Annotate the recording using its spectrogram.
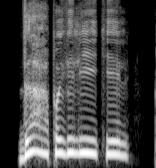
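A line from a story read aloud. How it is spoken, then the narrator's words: Joyful exclamation. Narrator (Russian): радостно воскликнула Вирджи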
